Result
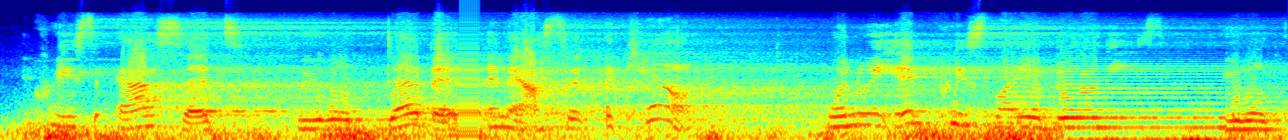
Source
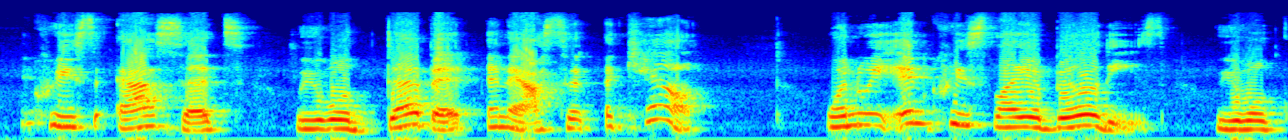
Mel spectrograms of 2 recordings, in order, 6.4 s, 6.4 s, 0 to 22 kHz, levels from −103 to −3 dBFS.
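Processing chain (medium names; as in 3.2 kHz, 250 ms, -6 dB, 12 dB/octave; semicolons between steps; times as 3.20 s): wind noise 130 Hz -22 dBFS; vibrato 12 Hz 12 cents; in parallel at +2.5 dB: peak limiter -12.5 dBFS, peak gain reduction 11.5 dB; on the sum: saturation -2 dBFS, distortion -22 dB; on a send at -6 dB: reverberation RT60 5.6 s, pre-delay 33 ms; 5.32–6.13 s: on the sum: robot voice 264 Hz; buffer glitch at 2.29 s, samples 512, times 8; trim -6 dB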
